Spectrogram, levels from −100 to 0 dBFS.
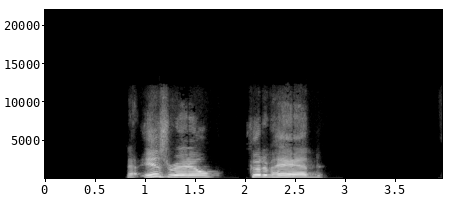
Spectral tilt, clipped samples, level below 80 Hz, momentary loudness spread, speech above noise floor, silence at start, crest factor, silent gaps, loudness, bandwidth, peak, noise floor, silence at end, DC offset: -5 dB/octave; under 0.1%; -76 dBFS; 17 LU; over 70 dB; 0.8 s; 16 dB; 1.93-2.00 s; -20 LUFS; 11 kHz; -6 dBFS; under -90 dBFS; 1.25 s; under 0.1%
